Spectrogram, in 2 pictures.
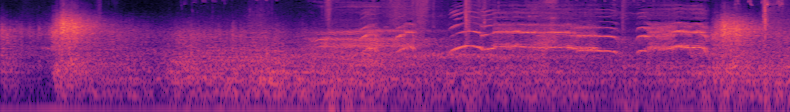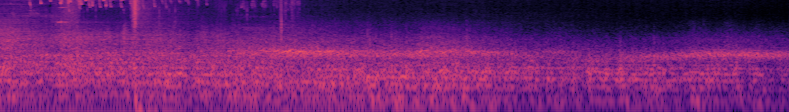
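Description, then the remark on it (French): A person lets out sudden, high, wavering screams partway through, rising above a dense, steady backdrop of low throbbing rumble and hum that continues throughout, with a couple of sharp noisy bursts. “C'est inquiétant, non D'entendre quelqu'un crier tout d'un coup.”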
